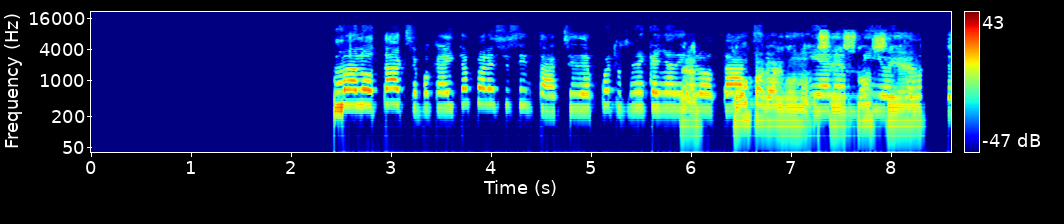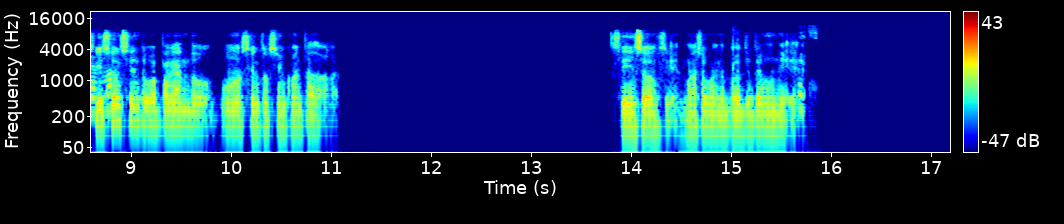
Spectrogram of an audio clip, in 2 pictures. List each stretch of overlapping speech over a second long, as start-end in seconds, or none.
5.9-8.8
